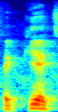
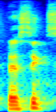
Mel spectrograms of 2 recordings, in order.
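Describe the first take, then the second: First: The name ends with a separate 'ex' sound. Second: The name ends with a 'six' sound. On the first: The speaker calls it wrong. "എന്നല്ല" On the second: The speaker calls it right. "ഇവരുടെ പേര് സ്പെസിക്സ് എന്നാണ്"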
